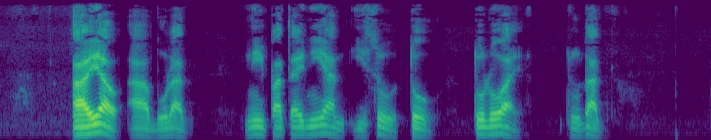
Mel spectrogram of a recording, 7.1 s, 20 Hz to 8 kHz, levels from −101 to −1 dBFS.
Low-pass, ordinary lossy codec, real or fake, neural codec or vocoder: 7.2 kHz; AAC, 48 kbps; real; none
